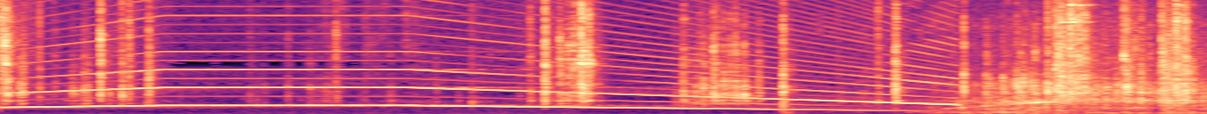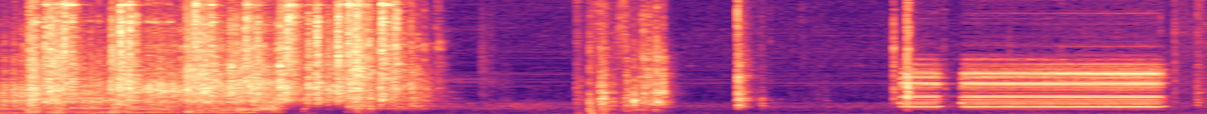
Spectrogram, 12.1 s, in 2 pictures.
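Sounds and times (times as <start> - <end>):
electronic siren tone: 0.0 - 6.8
toy car clattering down cardboard: 2.7 - 8.3.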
